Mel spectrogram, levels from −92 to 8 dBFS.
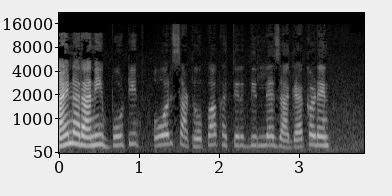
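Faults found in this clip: Automatic gain rising, 2.16 s to end. Capture-side AGC sees input fall by about 17 dB and ramps its gain up gradually. Speech and background room noise swell together over the final 1.6 s. Level shifts near 0.5 s and 3.0 s follow the talker moving relative to the microphone. The call path's codec, Opus, caps the top end near 12 kHz.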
